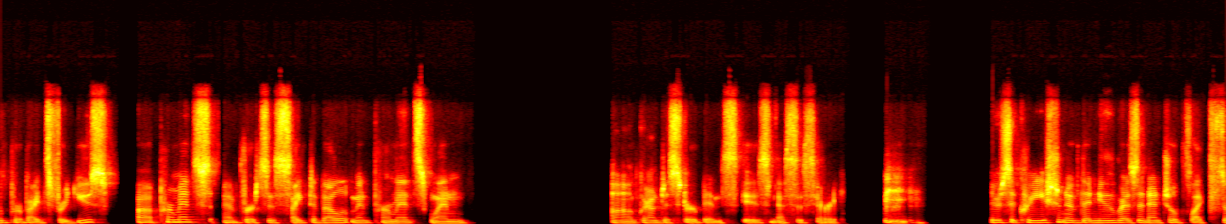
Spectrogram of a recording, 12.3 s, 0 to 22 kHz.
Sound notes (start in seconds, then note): 8.8 clears throat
